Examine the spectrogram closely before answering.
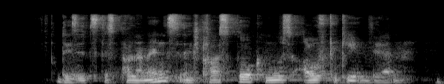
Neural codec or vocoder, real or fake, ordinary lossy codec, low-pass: codec, 44.1 kHz, 3.4 kbps, Pupu-Codec; fake; AAC, 64 kbps; 10.8 kHz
